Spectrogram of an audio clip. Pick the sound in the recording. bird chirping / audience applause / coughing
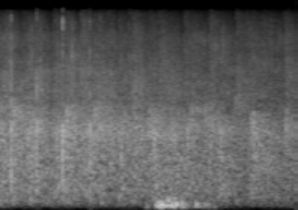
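audience applause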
